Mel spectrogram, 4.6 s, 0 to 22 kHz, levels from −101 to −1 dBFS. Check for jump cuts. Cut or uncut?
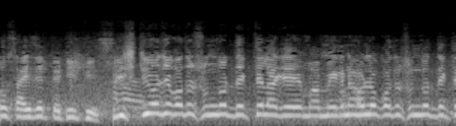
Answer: cut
